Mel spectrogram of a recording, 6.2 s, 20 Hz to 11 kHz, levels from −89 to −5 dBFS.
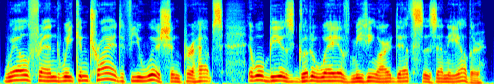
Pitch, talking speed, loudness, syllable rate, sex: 145 Hz, 245 wpm, -16 LUFS, 5.1 syllables/s, male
